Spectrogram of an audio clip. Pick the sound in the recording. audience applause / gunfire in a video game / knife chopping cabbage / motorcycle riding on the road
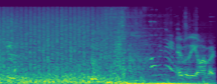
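gunfire in a video game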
